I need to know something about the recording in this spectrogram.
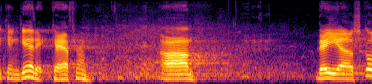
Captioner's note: audience laughing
